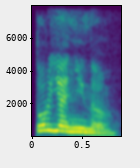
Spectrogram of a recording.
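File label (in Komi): Komi, торъя нинӧм, female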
